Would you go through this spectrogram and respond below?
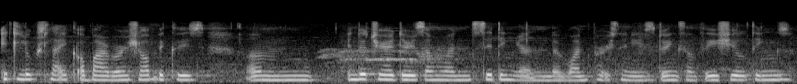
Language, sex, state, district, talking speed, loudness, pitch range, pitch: English, female, Sikkim, Gangtok, 175 wpm, -18 LUFS, 200-220 Hz, 205 Hz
